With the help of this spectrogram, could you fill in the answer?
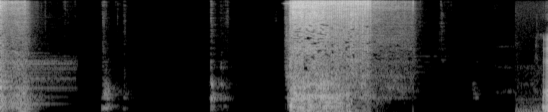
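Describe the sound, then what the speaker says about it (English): Wrench work on the bolts holding a riding lawnmower deck spindle: a few faint metallic clicks and taps, then a loud steady burst of ratcheting or spinning for about a second, followed by more scattered clinks. "just remove these four bolts that hold the spindle on"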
